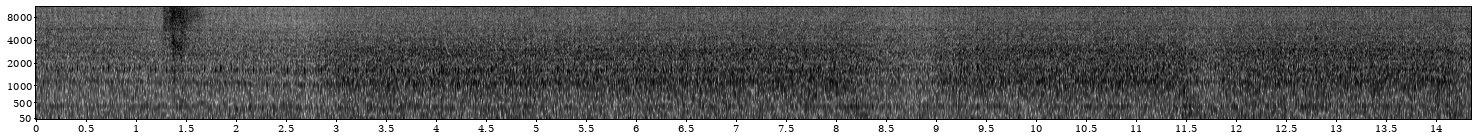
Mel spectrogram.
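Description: A semi truck engine drones while cruising.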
